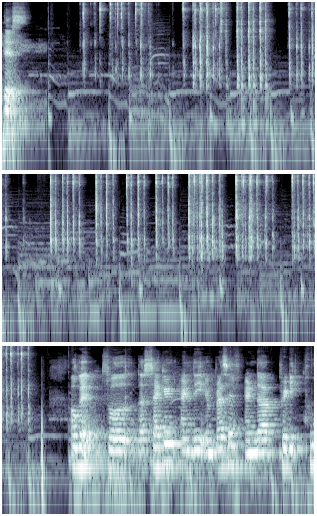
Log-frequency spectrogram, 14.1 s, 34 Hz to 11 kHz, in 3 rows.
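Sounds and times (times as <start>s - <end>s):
soft background music: 0.0s - 14.0s
mechanical keyboard typing: 1.2s - 9.9s.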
